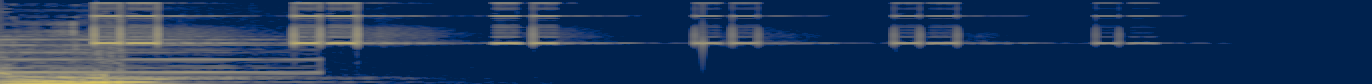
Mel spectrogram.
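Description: Closing logo sting: the music ends on a low boom, then short electronic beeps come in quick pairs about once a second, six pairs, each fainter than the last.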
